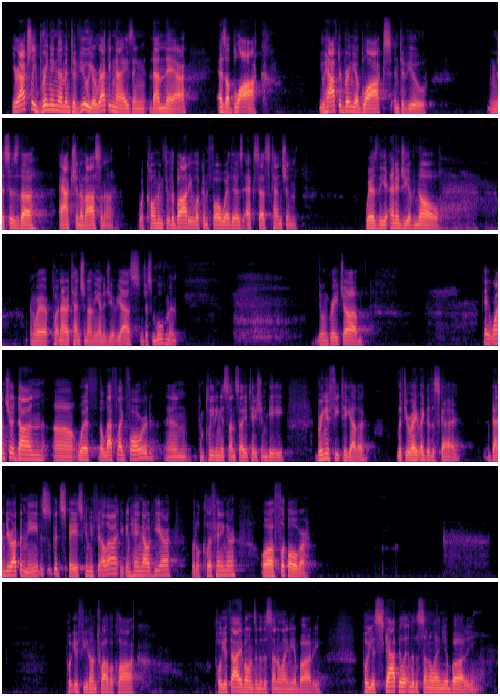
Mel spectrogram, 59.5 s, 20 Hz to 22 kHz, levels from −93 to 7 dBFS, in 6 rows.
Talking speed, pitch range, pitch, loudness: 140 wpm, 115-145 Hz, 125 Hz, -24 LUFS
